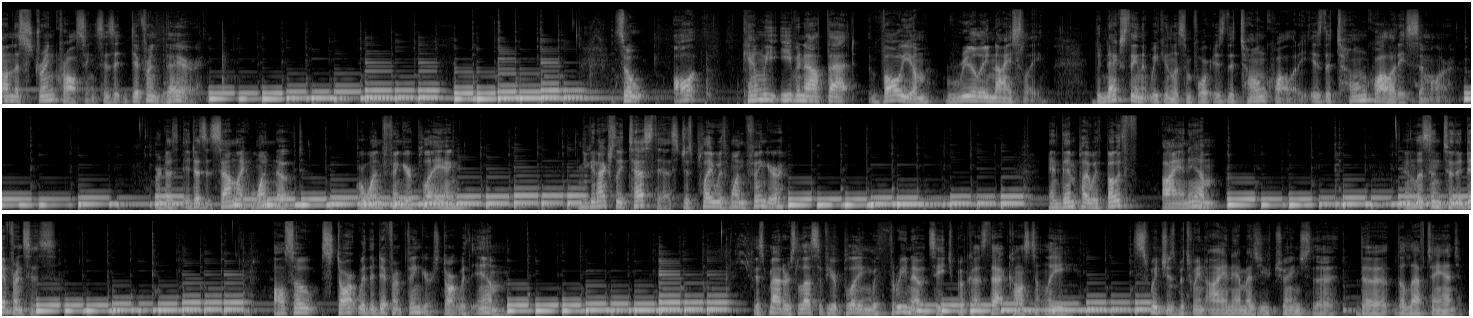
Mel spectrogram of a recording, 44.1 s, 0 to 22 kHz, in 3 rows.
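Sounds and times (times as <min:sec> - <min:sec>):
classical guitar tremolo: 0:01.8 - 0:06.6, 0:14.6 - 0:20.8, 0:22.5 - 0:25.2, 0:26.8 - 0:32.1, 0:34.4 - 0:36.9, 0:38.0 - 0:41.4.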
